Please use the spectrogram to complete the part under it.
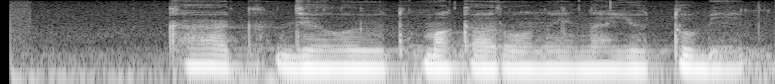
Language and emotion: Russian, neutral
